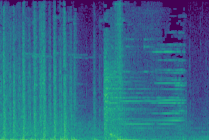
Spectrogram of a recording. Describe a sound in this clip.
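Metal blades clash.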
